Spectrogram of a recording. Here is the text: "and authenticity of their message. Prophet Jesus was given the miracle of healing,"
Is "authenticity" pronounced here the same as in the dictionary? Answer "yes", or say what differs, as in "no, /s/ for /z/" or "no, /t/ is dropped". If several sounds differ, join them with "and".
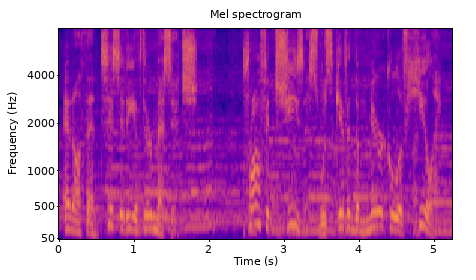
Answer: yes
